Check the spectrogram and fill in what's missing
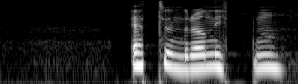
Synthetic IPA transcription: ɛt̪hʉnd̪ɾəoːnɪt̪n̩

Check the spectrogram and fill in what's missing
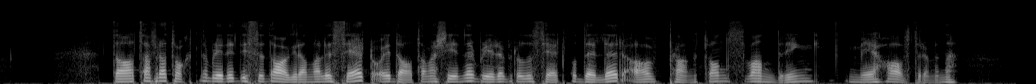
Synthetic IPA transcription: d̪̥ɑːt̪ʰɑfɾɑːt̪ʰɔkt̪ənəbliːɾiːd̪ɪsəd̪ɑːɡəɾɑnɑlɪseːʈo̰ːiːd̪ɑːt̪ɑmɑʂiːnəɾbliːɖɛːpʰɾʊd̪ʉseːʈmʊd̪ɛlːəɾɑ̰ːʋpʰlɑŋt̪ʰɔnsʋɑnd̪ɾɪŋmeːhɑːʋst̪ɾœmənə

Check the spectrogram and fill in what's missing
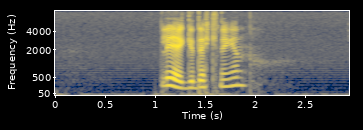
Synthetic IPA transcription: leːɡəd̪ɛknɪŋən

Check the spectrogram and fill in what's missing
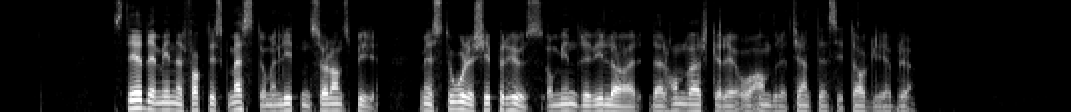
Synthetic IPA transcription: st̪eːd̪əmɪnəɾfɑk̚t̪ɪskmɛst̪ʊ̰meːnliːt̪n̩søːlɑnsbyː | meːst̪uːɾəʃipəɾhʉːsoːmɪnd̪ɾəʋɪlɑɾd̪æːɾhɔnʋæɾkəɾəʔo̰ːʔɑ̰nd̪ɾət̪ʰjeːnt̪əsɪ̰t̪̚d̪ɑːɡlɪ̰əbɾø̰ː

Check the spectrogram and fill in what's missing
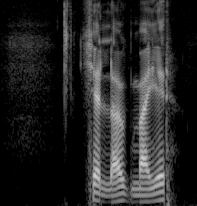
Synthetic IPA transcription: çɛlɑʉɡmæɪəɾ

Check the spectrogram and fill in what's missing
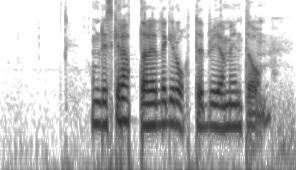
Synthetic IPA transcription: ɔmd̪ɛskɾat̪ːaɾɛlːəɾɡɾoːt̪əɾbɾyːjamɛjɪnt̪ʰə̰ɔ̰m

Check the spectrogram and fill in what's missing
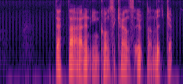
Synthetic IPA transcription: d̪̥ɛt̪ːaʔæ̰ɾɛnʔɪ̰ŋkʰɔnsɛkʰvɛnsʉ̟ːt̪a̰nliːkə

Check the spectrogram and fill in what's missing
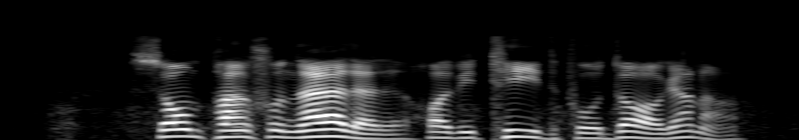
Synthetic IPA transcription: sɔmpʰanɧʊnæːɾəɾhaɾvɪt̪ʰiːd̪pʰɔd̪ɑːɡaɳa̰

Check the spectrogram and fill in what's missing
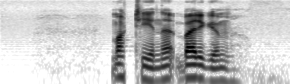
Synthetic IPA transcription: mʔɑʈʰiːnəbæɾɡʉm

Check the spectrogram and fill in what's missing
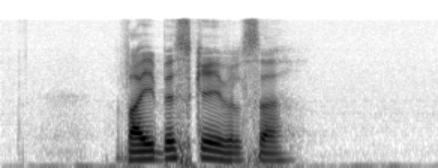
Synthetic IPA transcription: ʋɑɪbəskʁiːʋəlsə

